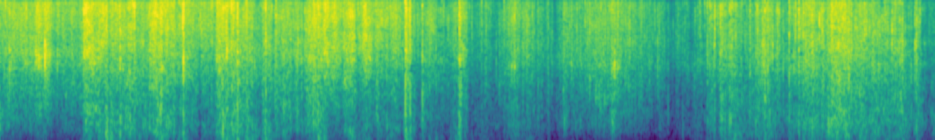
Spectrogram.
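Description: A crumpled white paper tissue ball is crushed and squeezed between both hands with long nails. It makes a dense, bright crackling and crinkling with irregular sharp snaps, swelling and easing in loudness throughout.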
